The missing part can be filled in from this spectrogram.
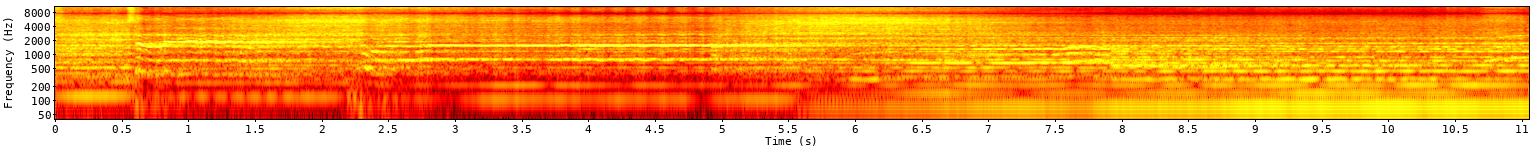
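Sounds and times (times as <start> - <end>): man singing long notes: 0.0 - 11.0.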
